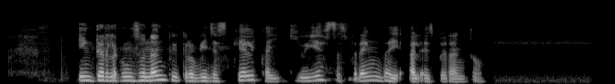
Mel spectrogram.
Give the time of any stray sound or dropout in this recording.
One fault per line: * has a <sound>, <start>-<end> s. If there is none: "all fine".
all fine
